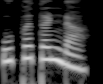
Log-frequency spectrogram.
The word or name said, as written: ಉಪತಂಡ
